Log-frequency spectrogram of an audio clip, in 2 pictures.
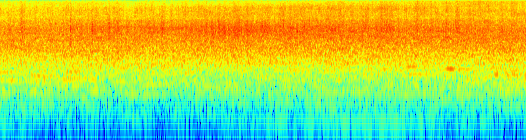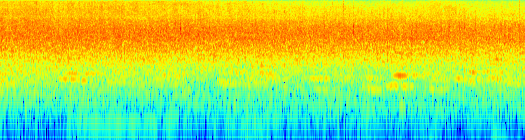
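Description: A steady hiss with indistinct voices murmuring faintly underneath.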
